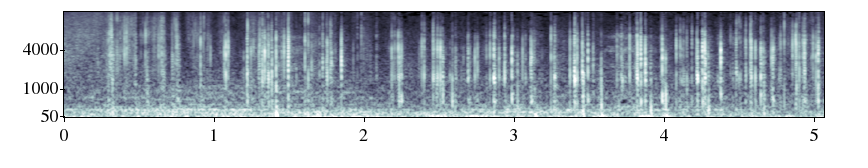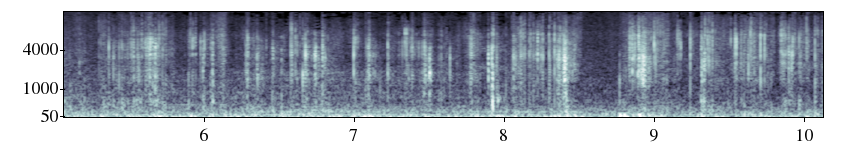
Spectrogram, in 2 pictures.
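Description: Fingernails scratch and fingers rub the soft, thick teal knit cotton fleece cuff of a sweatshirt sleeve being worn. The result is a continuous, quiet stream of dry, bright scratching and crinkly rustling bursts, with a faint low hum underneath.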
